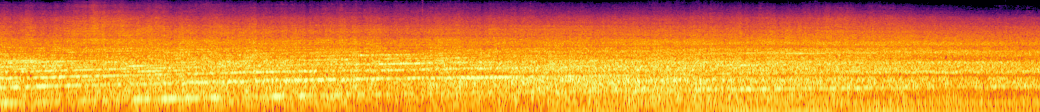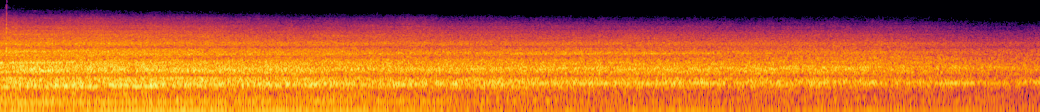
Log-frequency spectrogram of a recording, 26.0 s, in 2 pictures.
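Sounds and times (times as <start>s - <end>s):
faint train whine: 0.0s - 26.0s
train wheels rumbling on rails: 0.0s - 26.0s.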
